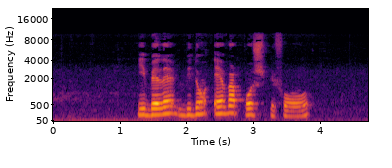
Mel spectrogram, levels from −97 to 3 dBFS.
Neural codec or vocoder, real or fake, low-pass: none; real; 9.9 kHz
